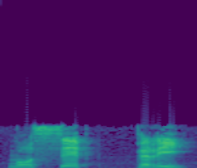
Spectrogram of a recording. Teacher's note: Ngose, accented on the penult here, because it is very closely followed by a monosyllable, which is this one here.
